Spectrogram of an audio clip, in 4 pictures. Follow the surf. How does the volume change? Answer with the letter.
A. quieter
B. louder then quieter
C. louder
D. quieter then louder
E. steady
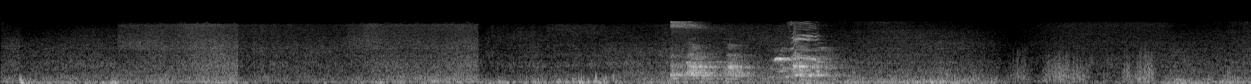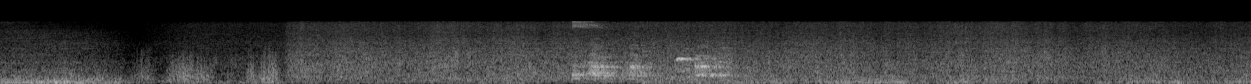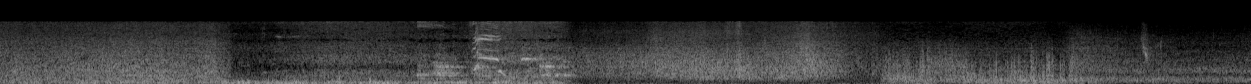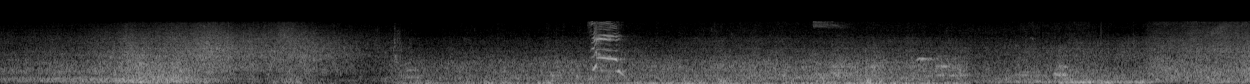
E.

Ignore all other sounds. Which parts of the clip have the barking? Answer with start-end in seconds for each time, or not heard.
6.7-8.5, 18.2-20.0, 29.1-30.9, 45.6-48.2.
